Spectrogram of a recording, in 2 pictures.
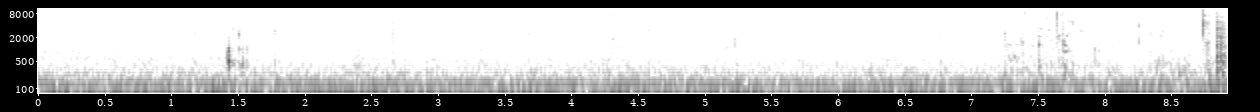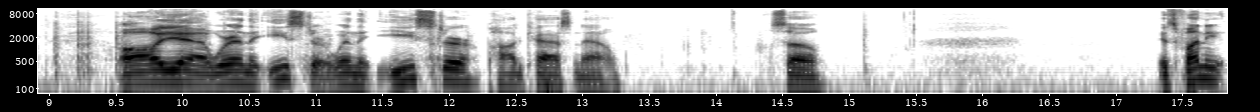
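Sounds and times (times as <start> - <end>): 
steady low hum: 0.0 - 17.8
wet mouth clicks: 1.2 - 2.4, 4.1 - 4.5
swallowing sounds: 1.2 - 2.5, 7.2 - 8.8
sipping from a glass of water: 1.3 - 1.6, 7.2 - 8.5
speech: 9.6 - 13.4, 14.4 - 14.9, 17.3 - 17.8.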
